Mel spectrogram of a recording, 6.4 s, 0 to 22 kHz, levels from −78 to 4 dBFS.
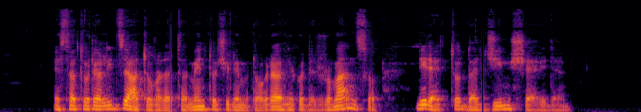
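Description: At 1.70 s, right after "stato realizzato un", the speech drops into a block of digital silence about 11 ms long, and it happens again at 3.70 s after "cinematografico del". Then at 4.81 to 4.83 s, after "diretto da", there's a longer hole of about 21 ms. Each time the output buffer likely wasn't filled in time, so zeros went out instead. The cut has no fade at either edge, so the short gaps come across as sharp ticks and the longer one as a brief pop-like dropout. The lengths fit missed 512- and 1024-sample buffers.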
